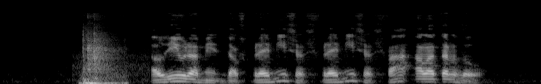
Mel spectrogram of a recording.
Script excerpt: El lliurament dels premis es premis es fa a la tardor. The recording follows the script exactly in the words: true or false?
true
